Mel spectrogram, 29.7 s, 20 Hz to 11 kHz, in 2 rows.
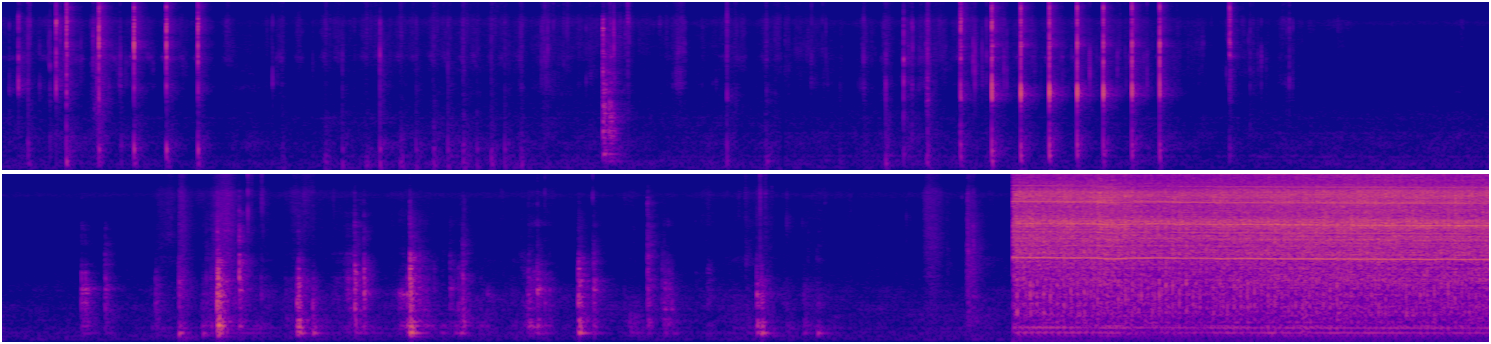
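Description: Short hand-worked scraping strokes on a rusted steel side cutter clamped in a vise, in three bursts. About 25 seconds in, a power tool with a brass wire wheel brush starts on the cutter's jaws and runs steadily and loudly with a high whine, brushing off the rust.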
